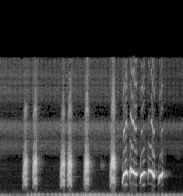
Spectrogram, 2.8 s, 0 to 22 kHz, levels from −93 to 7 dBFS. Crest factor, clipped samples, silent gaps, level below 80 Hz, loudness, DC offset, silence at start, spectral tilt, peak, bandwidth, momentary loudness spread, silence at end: 12 dB; under 0.1%; none; -48 dBFS; -11 LUFS; under 0.1%; 0.35 s; 1 dB/octave; -2 dBFS; 16 kHz; 11 LU; 0.3 s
